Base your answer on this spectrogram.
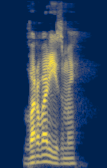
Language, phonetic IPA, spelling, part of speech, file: Russian, [vərvɐˈrʲizmɨ], варваризмы, noun, Ru-варваризмы.ogg
- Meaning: nominative/accusative plural of варвари́зм (varvarízm)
